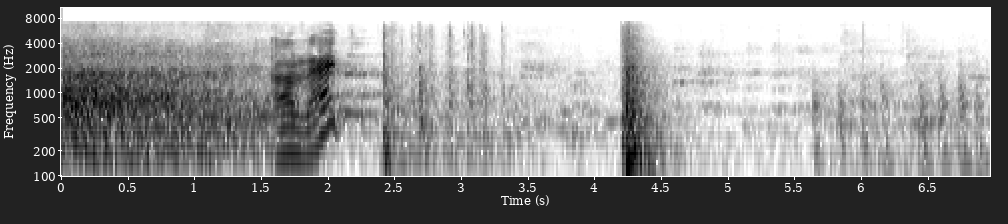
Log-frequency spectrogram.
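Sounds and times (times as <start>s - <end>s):
people chuckling: 0.0s - 6.9s
speech: 1.6s - 2.4s
sharp loud knock on a wooden door: 5.6s - 6.9s.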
